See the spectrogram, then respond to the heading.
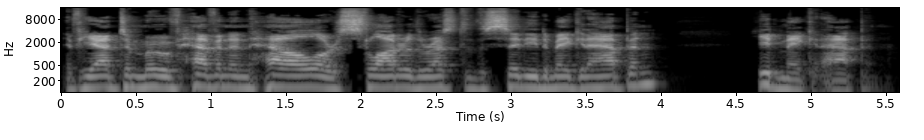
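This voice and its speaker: A male audiobook narrator reading scripted fiction. His voice sits at an average pitch and has a strikingly sharp, forceful brightness. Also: steady tone, fairly quick.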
